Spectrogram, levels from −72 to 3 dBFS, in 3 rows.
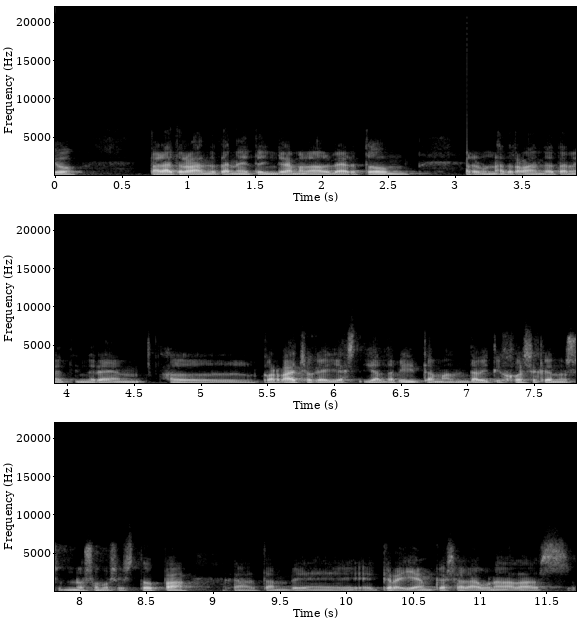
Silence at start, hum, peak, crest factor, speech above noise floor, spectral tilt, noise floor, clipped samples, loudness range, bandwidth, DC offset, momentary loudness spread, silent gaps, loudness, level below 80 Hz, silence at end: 0 s; none; -4 dBFS; 20 dB; 32 dB; -7 dB/octave; -55 dBFS; under 0.1%; 4 LU; 7.2 kHz; under 0.1%; 11 LU; none; -24 LUFS; -36 dBFS; 0 s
